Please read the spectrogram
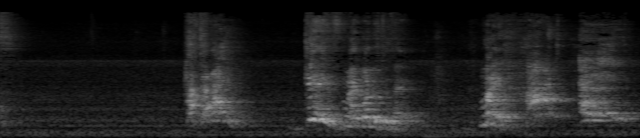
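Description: A man's voice shouting in short loud bursts, starting after about two seconds of quiet; the words are not made out.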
